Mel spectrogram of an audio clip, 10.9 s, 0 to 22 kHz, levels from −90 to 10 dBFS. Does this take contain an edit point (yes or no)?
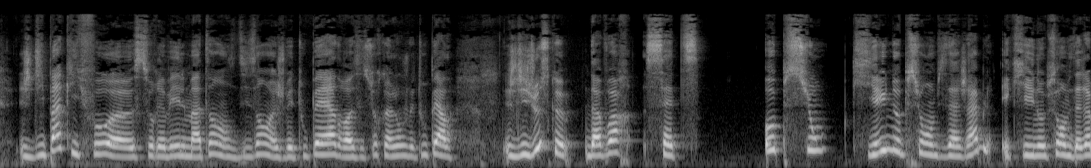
no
